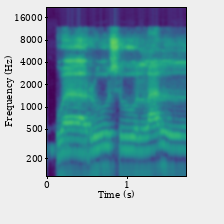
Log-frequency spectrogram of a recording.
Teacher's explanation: bacaan Idgham bilaunah masuk dengan tidak mendengung langsung masuk ke huruf lam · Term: idgham bila gunnah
